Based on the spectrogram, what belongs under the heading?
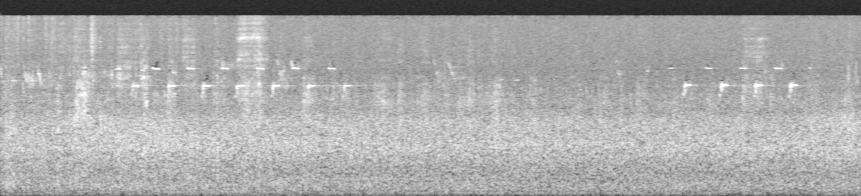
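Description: A small songbird singing a run of short, high chirps, about three a second, twice, over steady outdoor background noise.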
